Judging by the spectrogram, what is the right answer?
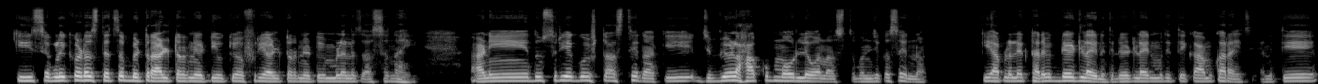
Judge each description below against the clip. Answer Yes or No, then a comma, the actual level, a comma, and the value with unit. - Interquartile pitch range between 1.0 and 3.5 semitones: Yes, average, 2.9 semitones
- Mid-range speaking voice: Yes, medium, 155 Hz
